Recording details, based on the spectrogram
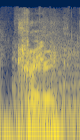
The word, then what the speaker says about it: Keurig: Krieg. – Keurig. – Keurig. – Yeah. You don't even know how to say it.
